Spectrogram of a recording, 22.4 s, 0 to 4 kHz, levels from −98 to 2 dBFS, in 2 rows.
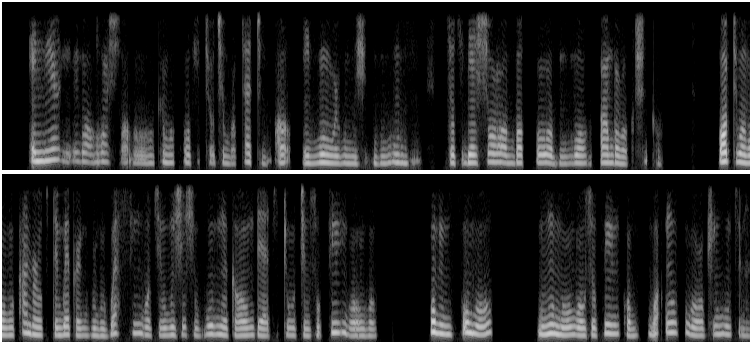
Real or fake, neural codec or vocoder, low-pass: fake; autoencoder, 44.1 kHz, a latent of 192 numbers a frame, MeloTTS; 3.6 kHz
